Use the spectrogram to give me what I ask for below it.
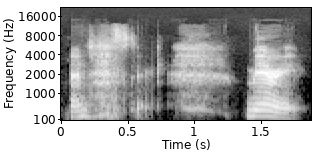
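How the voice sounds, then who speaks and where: A woman's voice: mid-range voice, fairly even intonation, a little slow, fairly bright tone, breathy edge, no echo. A woman with a New Zealand accent leading an online class call, speaking informally and calling on people by name. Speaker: course facilitator. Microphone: video call.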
